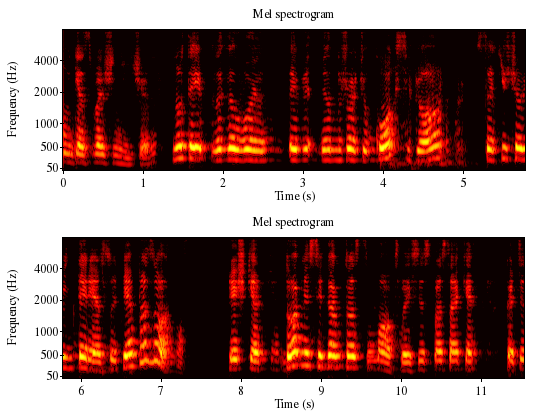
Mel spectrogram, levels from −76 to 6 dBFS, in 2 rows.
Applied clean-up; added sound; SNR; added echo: neural mask model DeepFilterNet 3.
